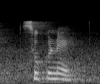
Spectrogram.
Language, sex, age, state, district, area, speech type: Goan Konkani, female, 18-30, Goa, Tiswadi, rural, read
